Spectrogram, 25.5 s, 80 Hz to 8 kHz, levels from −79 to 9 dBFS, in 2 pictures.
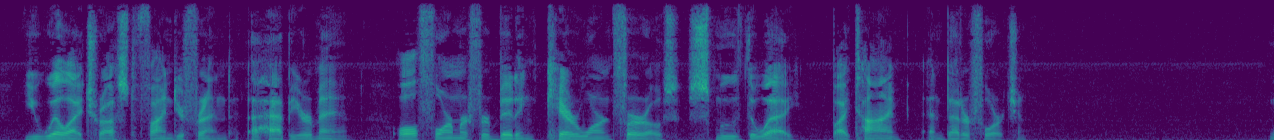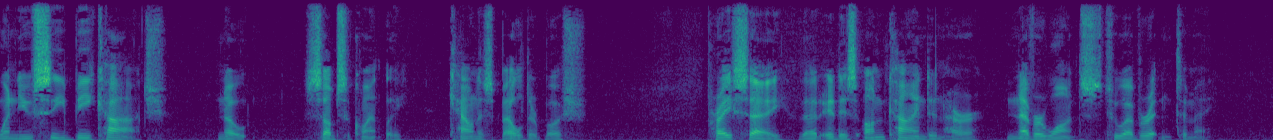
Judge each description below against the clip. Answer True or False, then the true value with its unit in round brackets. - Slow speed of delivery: True (105 wpm)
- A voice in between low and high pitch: False (100 Hz)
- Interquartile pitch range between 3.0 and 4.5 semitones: False (2.5 semitones)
